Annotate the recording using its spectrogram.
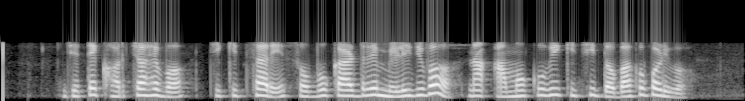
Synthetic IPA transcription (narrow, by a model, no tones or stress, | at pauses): d͡ʒet̪ekʰɔɾt͡ʃɔɦebɔ | t͡ʃikit̪saɾesɔbukaɾɖɾemiɭid̪ibɔnaamɔkubikit͡ʃʰid̪ɔbakupɔɽibɔ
